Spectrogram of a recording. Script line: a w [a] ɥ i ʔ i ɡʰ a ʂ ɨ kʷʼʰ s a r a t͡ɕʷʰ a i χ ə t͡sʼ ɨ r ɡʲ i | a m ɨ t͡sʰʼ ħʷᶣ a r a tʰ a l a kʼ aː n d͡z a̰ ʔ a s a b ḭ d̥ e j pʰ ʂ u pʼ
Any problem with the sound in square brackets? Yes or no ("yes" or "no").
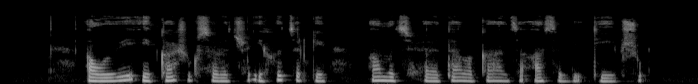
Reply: yes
